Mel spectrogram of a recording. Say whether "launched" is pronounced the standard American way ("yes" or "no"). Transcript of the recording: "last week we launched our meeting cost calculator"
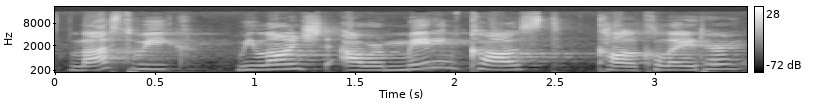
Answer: yes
